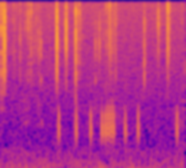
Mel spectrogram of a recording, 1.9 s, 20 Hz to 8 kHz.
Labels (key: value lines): label: biophony, knock croak
recorder: SoundTrap 300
